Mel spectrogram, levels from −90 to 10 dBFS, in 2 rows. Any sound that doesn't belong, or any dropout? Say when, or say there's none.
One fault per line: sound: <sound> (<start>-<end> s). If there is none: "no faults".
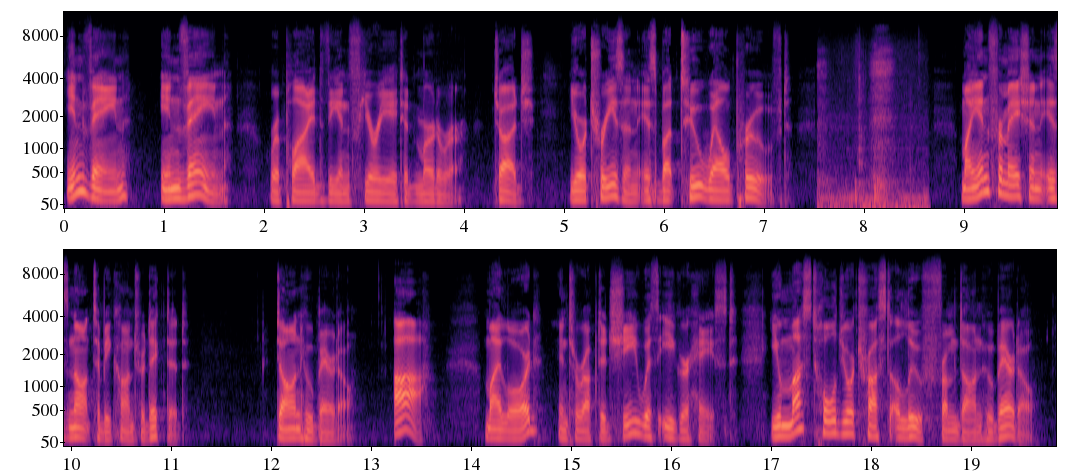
sound: breath (7.5-8.7 s)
